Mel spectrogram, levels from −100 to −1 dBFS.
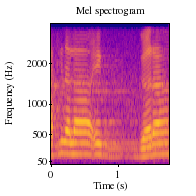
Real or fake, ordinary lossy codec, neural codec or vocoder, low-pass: real; none; none; 3.6 kHz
